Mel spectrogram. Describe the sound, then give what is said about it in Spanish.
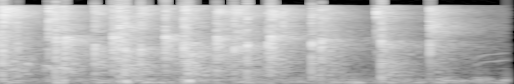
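Applause for a departing guest: loud, uneven clapping with sharp, irregular hand claps rising and falling, with no talk over it. “Un fuerte aplauso para Gustavo Martínez.”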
